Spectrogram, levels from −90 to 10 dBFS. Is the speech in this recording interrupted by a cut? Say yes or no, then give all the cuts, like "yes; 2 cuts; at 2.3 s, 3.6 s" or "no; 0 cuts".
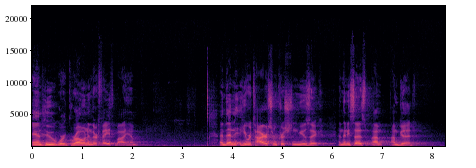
yes; 1 cut; at 6.1 s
